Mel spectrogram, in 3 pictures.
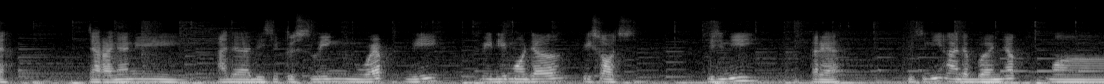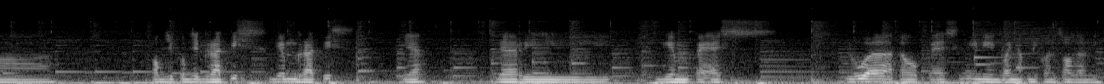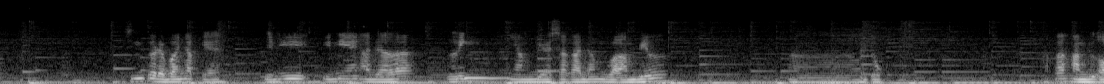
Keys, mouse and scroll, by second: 8.3 click, 9.2 middle click, 9.2-9.8 scroll down 4, 9.6 middle click, 10.2-11.8 middle drag, 10.2-10.8 scroll down 2, 10.8-13.4 scroll down 1, 15.2 click, 15.8 click, 16.4 scroll down 1, 16.9-18.0 scroll down 1, 18.3-19.3 scroll down 3, 23.7-24.6 scroll down 4, 25.5 click, 27.4 scroll down 2, 32.0-32.8 scroll down 2, 32.8-33.1 scroll down 1.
